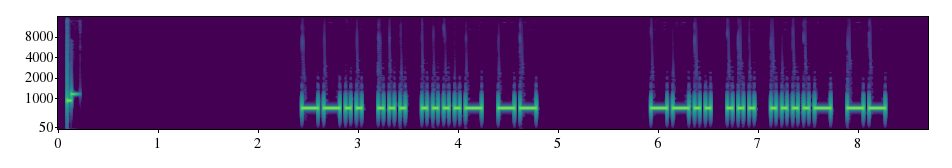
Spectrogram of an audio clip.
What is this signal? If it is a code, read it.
Morse code, heard as a keyed tone, about 21 wpm, 700 Hz. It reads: ZS4M ZS4M
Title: DXCC-100 Call Signs - 4 Characters - Repeated 2x - 22wpm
